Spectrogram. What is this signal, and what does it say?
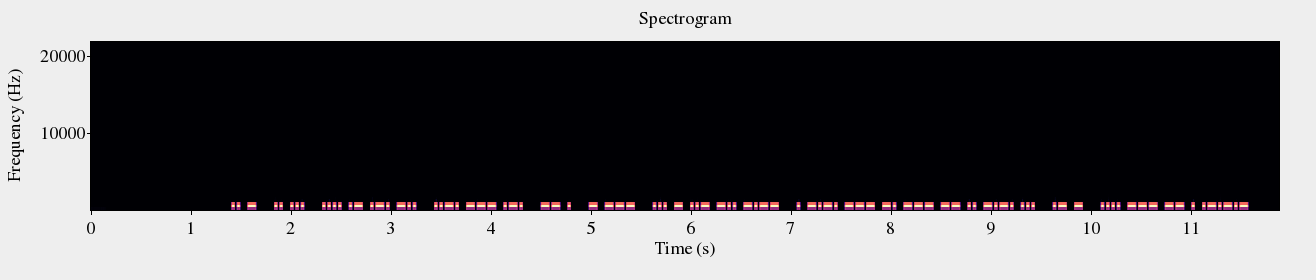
Morse code, heard as a keyed tone, about 46 wpm, 700 Hz. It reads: IT IS HARD FOR ME TO STUDY ECONOMICS AT HOME.
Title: Sentences from Top 1000 Words - Review Part 3 - 45wpm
